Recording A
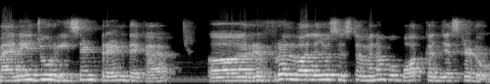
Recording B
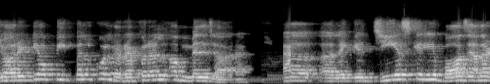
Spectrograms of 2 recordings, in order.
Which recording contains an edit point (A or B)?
B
